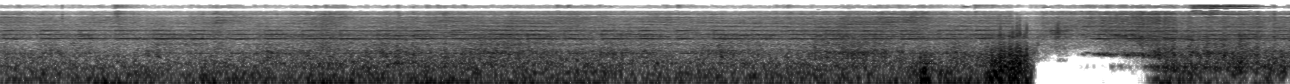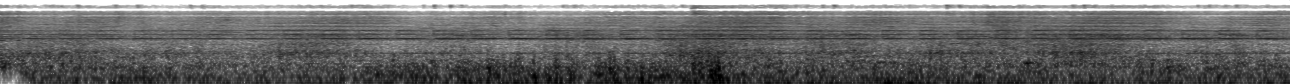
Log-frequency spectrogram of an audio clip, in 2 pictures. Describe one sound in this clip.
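A freight train of intermodal cars rumbles past with wheels clattering on the rails.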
